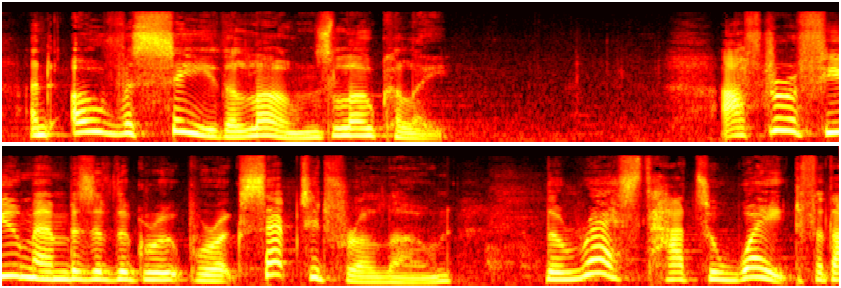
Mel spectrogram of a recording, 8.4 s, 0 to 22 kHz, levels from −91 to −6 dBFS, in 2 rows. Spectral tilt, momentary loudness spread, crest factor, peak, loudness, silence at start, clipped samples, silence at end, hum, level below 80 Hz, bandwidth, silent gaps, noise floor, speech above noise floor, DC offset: -4.5 dB/octave; 9 LU; 16 dB; 0 dBFS; -16 LUFS; 0.15 s; under 0.1%; 0 s; none; -58 dBFS; 16 kHz; none; -53 dBFS; 38 dB; under 0.1%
